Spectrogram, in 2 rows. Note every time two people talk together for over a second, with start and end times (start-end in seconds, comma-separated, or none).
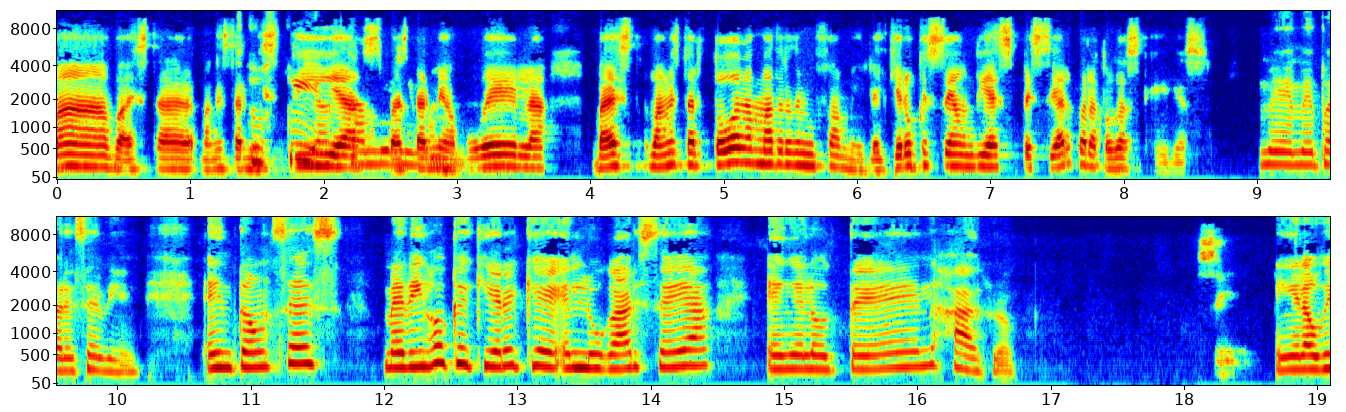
1.3-3.1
